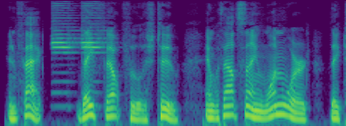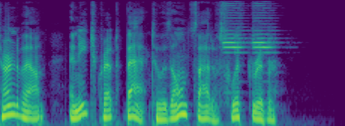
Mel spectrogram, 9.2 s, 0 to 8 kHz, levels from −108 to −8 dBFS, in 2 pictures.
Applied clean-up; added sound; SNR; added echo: neural mask model RNNoise.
